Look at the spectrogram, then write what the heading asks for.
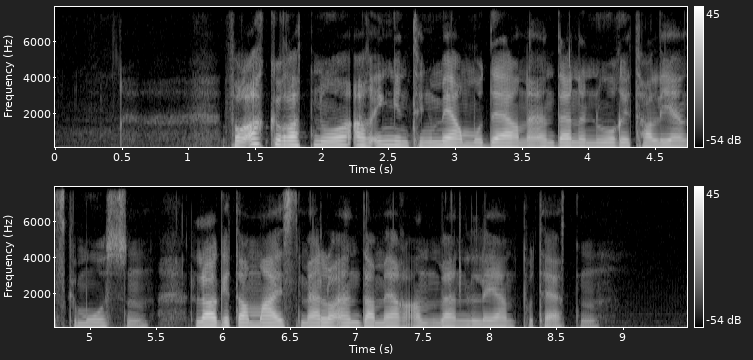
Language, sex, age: Norwegian, female, 25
